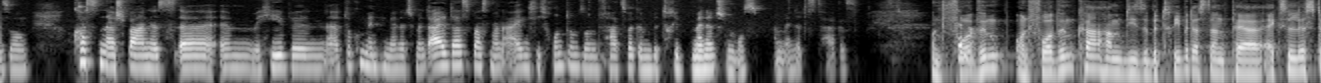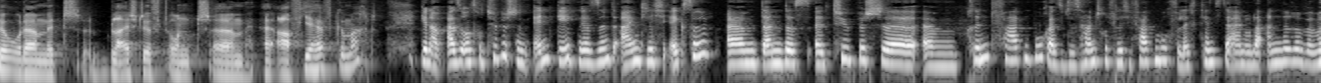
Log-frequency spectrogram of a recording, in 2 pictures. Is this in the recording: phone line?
no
